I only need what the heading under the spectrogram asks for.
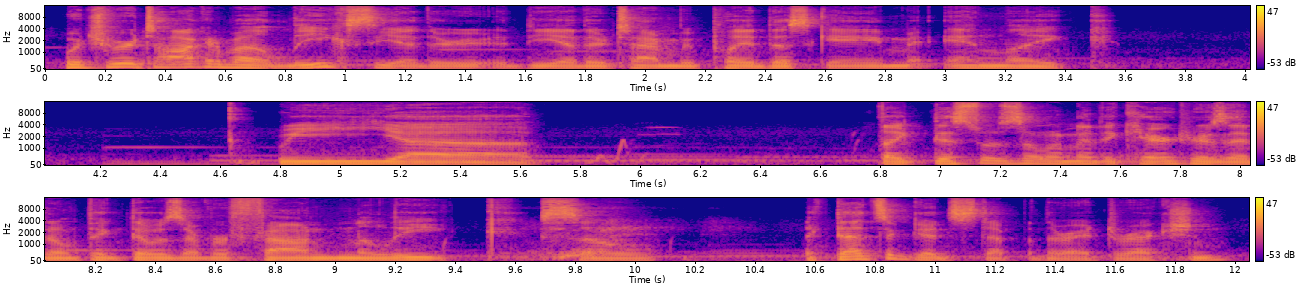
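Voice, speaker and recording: Talking fairly quickly in a mid-range voice, a game streamer keeps up casual livestream chat during play, backed by video game music. The delivery is blunt and profane, meandering and repetitive, with "like" used over and over.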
